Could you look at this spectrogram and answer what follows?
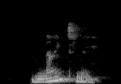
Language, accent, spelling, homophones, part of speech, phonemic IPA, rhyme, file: English, Southern England, knightly, nightly, adjective / adverb, /ˈnaɪtli/, -aɪtli, LL-Q1860 (eng)-knightly.wav
- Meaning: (adjective) 1. Of or pertaining to a knight or knights 2. Befitting a knight; formally courteous (as a knight); chivalrous, gallant and courtly; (adverb) In the manner of a knight; chivalrously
